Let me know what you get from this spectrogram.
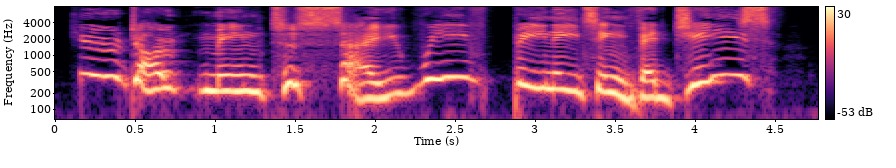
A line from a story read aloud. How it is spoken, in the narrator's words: exclaimed, feeling quite disgusted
